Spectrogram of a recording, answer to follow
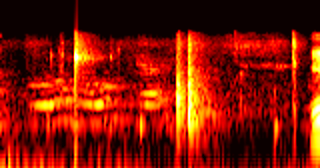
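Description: Whiteboard marker writing on a board: a few sharp ticks and short scrapes as letters are drawn, the loudest tick about half a second in.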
